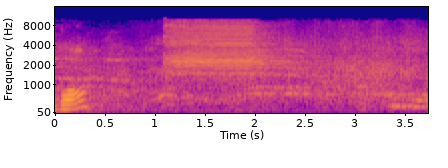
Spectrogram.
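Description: A crowd in a large echoing gym cheers briefly.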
